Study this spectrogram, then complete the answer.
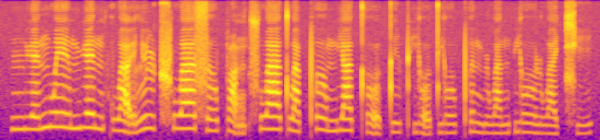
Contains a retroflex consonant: yes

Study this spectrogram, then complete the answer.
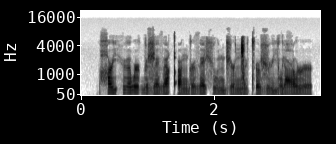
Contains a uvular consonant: yes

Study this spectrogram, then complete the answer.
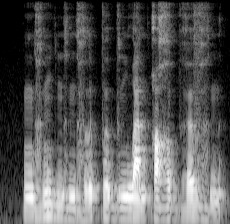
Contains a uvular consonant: yes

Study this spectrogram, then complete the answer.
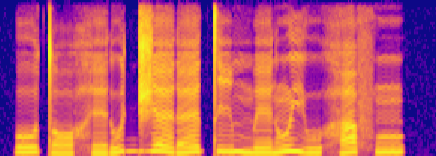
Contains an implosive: no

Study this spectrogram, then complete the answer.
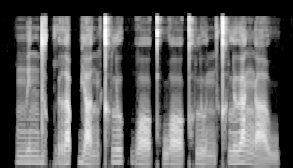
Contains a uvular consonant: no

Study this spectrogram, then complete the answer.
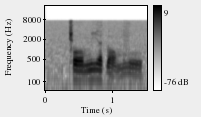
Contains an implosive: yes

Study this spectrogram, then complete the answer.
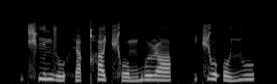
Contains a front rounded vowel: no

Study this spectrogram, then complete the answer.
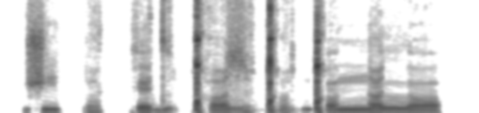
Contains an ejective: yes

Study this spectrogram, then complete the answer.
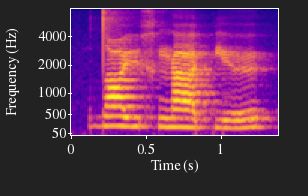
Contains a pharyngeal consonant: no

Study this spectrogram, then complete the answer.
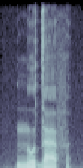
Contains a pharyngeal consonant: no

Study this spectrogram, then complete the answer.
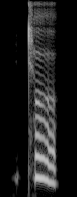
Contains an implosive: no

